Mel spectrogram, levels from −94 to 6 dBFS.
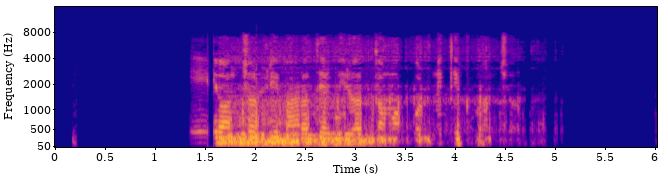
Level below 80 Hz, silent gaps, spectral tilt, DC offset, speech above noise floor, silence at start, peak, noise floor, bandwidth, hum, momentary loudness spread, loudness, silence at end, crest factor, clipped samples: -48 dBFS; none; -8.5 dB/octave; under 0.1%; over 74 dB; 1.4 s; 0 dBFS; under -90 dBFS; 7.6 kHz; none; 20 LU; -16 LUFS; 1.5 s; 18 dB; under 0.1%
